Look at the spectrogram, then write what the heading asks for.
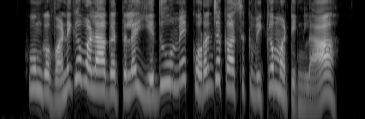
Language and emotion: Tamil, angry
